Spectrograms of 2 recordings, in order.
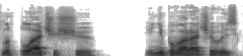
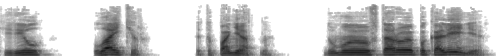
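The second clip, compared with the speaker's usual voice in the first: halting answer with pauses; mildly reluctant admission; feigned reluctance; 5 semitones higher than usual. A narrator's reading. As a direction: let it out piece by piece, as if unwilling. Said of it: "якобы неохотно ответила".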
